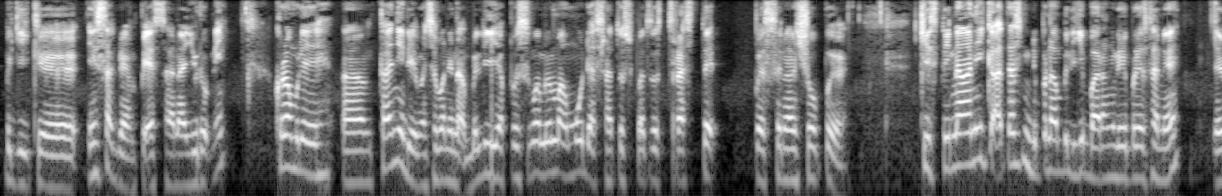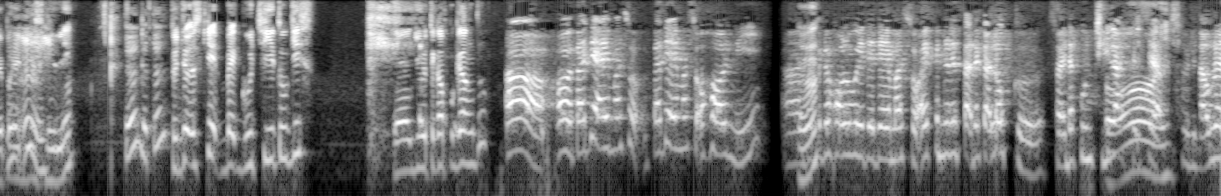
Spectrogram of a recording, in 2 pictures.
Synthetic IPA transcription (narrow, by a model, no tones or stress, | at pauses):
pəɡikəinst̪aɡɾampiɛsanajuɾop̚ni | kuɾaŋbolɛhəmt̪aɲədiəmat͡ʃamanənaʔbəlijapəsəməmẽmãŋmudahsəɾat̪ʊspɾat̪ʊst̪ɾast̪ət̪̚ | pəsonəlʃopə | kist̪inanikəat̪as̬nĩdipənahbəlibaɾaŋdaɾip̬adasanã | daɾipadəisəndiɾi | bət̪ʊlt̪ud͡ʒʊʔsə̥kɪt̪̚bɛk̚ɡut͡ʃit̪̬uk̬is | jaŋd͡ʒuɡat̪əŋapəɡaŋt̪uʔaɔt̪adiajmasʊʔt̪adiajmasʊʔɦɔlni | ʔədaapadaɦɔlwet̪adiajmasʊʔajkənalət̪aʔ̚dəkat̪ʔ̪̚lokəsoajdahkuɲt͡ʃilahasod͡ʒit̪aʔbula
